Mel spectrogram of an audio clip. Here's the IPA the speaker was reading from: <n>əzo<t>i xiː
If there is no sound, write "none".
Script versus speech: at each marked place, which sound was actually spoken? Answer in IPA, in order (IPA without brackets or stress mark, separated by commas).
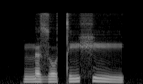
n, t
